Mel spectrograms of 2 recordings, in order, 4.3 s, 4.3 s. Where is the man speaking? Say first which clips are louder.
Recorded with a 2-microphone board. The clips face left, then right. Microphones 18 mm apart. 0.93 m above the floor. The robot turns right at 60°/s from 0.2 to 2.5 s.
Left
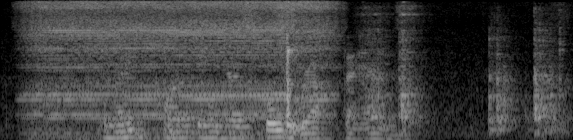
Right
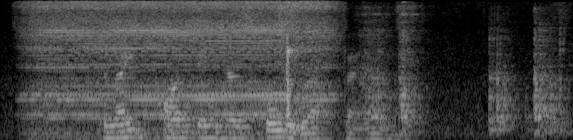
Right 2 dB; 65° right, 2.5 m; by 3.1 s 40° left, 2.5 m.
